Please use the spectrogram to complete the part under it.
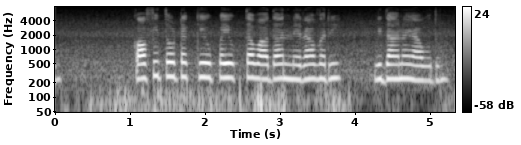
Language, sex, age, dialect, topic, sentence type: Kannada, female, 18-24, Central, agriculture, question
